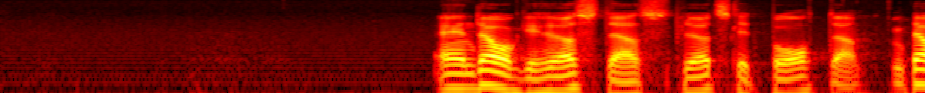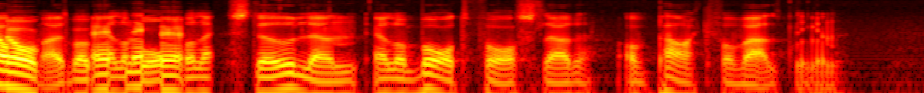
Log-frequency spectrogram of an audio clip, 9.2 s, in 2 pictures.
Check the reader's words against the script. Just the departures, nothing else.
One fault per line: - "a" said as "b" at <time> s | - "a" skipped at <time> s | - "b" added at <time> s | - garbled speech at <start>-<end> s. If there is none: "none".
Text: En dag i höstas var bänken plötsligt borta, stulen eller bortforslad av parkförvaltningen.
- "var bänken" skipped at 3.4 s
- garbled speech at 4.5-5.7 s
